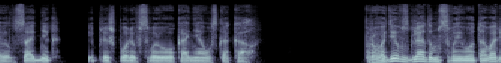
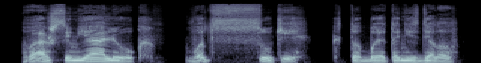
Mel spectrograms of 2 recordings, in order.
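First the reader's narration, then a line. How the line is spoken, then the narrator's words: Deep bass, big man. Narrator (Russian): пробасил здоровяк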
